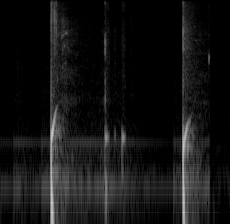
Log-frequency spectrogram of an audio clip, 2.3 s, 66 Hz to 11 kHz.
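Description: Two distinct, hollow plops about 1.3 seconds apart, each with a quick upward pitch bend like a drop falling into water, with a couple of small soft clicks between them in otherwise quiet surroundings.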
